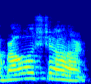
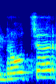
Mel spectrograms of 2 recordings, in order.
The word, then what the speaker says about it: brochure: अब ये वर्ड देखिए, ब्रो, क्या साउंड आ रहे हैं यहाँ पे वापस, तो यू आर ब्रोशर। ये ब्रोचर नहीं है।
